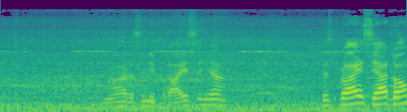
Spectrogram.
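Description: A young man speaks nearby.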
